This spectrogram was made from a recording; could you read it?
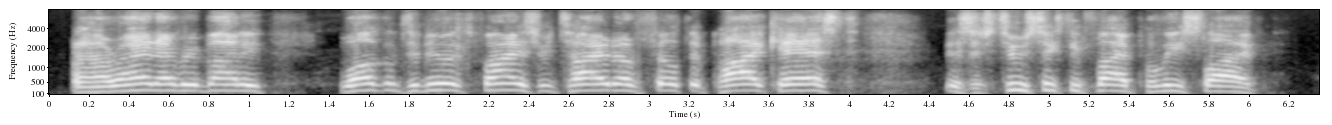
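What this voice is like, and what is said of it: Hoarse, strained voice. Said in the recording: “I apologize. I lost my voice a bit”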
